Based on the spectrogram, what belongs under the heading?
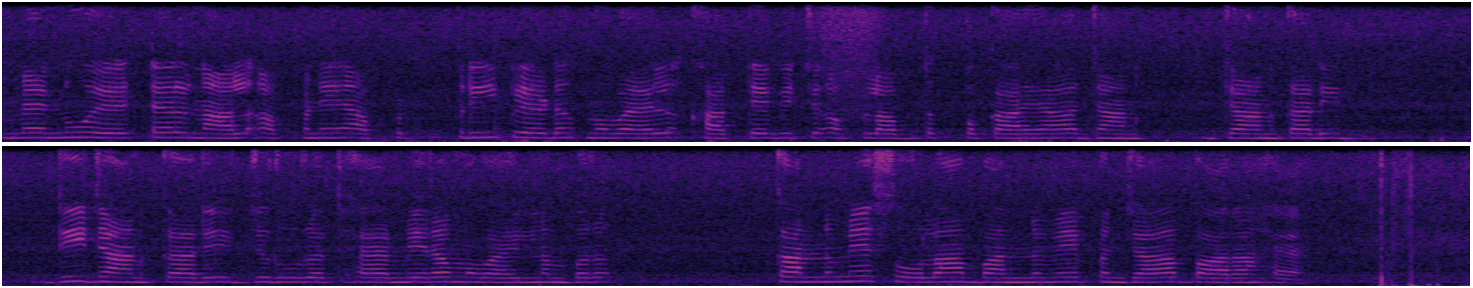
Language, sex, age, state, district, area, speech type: Punjabi, female, 30-45, Punjab, Muktsar, urban, read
